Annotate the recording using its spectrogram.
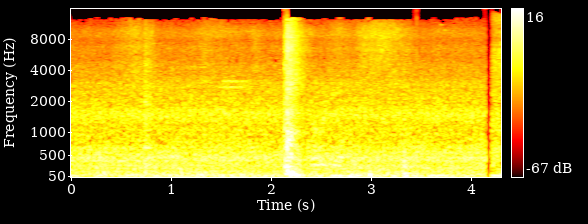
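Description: A steady low rumble, with one sharp knock about two seconds in.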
